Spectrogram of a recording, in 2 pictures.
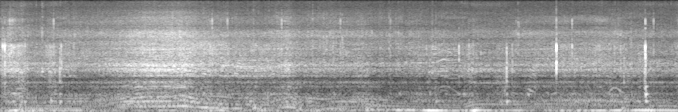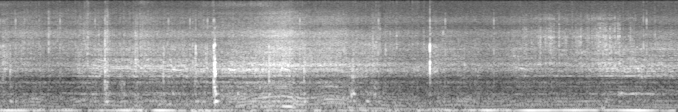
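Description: Wind buffets the rider outdoors.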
